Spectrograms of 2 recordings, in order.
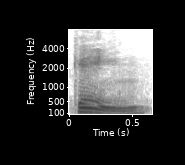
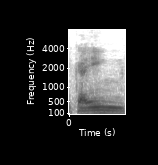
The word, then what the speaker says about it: Caín: Lo que ahora se tiende a pronunciar Cain en Inglaterra, más que Caín como en español.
